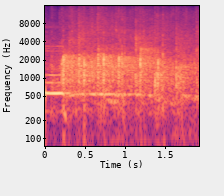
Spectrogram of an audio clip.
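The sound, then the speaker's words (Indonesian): Audience applause welcoming two performers onto a stage: a short, fairly loud burst of dense, even clapping that holds steady for the full two seconds. “Oke, saudara-saudara beri sambutan yang meriah untuk Bastian Steele dan Sita Marino.”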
